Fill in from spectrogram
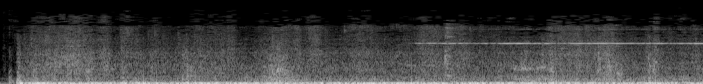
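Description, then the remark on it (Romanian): A train rumbles steadily through the railway depot in Chișinău, heavy low-end rolling noise throughout, with a thin, sustained metallic wheel squeal rising high above it in the second half. No talking. “Trenurile modernizate în România stau cu minți pe peronul depoului din Chișinău, printre garniturile vechi, așteptându-și rândul să fie repuse în mișcare.”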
